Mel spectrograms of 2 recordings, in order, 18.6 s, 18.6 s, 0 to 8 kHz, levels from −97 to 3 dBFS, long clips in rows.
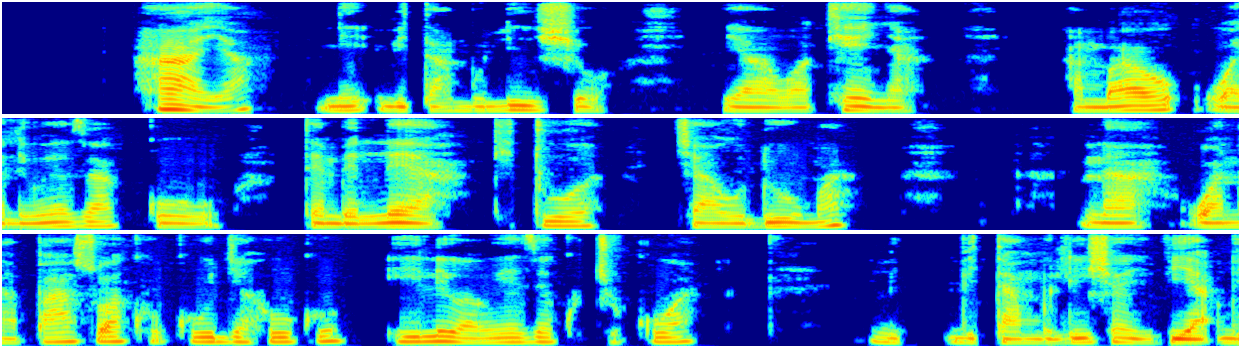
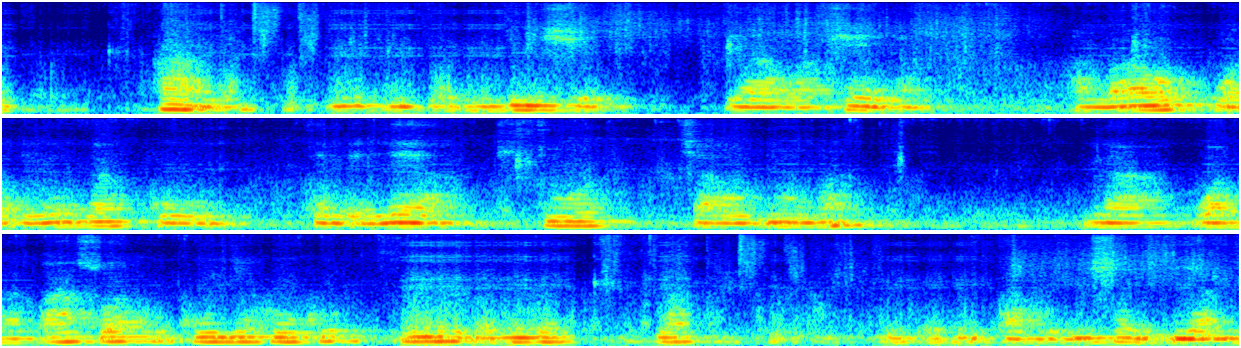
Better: first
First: none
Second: noise reduction (neural separator model SepFormer DNS4)

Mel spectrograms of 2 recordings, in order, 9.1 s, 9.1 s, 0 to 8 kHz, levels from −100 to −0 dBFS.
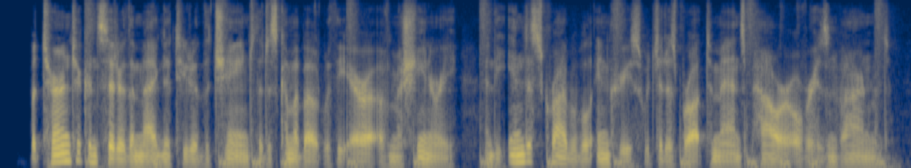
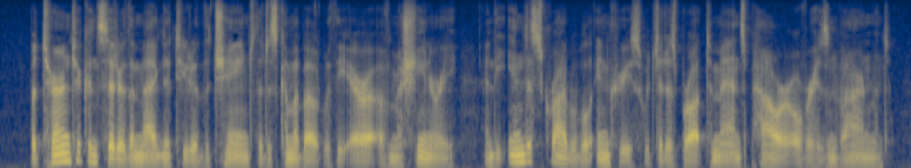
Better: second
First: noise reduction (neural mask model DeepFilterNet 3)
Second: none

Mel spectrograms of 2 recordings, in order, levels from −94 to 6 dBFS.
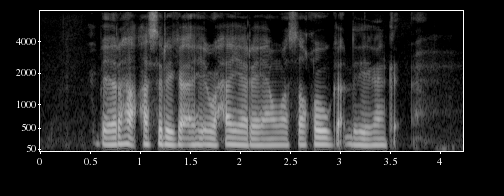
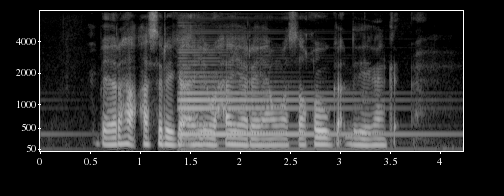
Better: first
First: none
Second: background sound (Acoustic guitar); 7 dB below the speech

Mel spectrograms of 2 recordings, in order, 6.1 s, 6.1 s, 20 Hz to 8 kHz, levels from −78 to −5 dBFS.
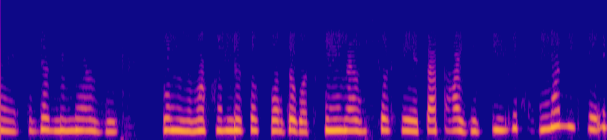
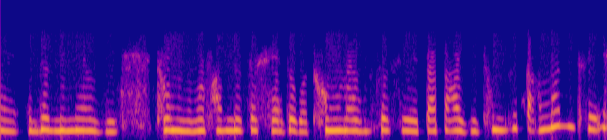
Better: second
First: noise reduction (neural mask model DeepFilterNet 3)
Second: none

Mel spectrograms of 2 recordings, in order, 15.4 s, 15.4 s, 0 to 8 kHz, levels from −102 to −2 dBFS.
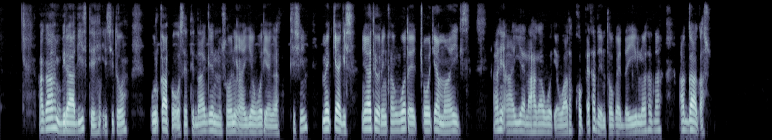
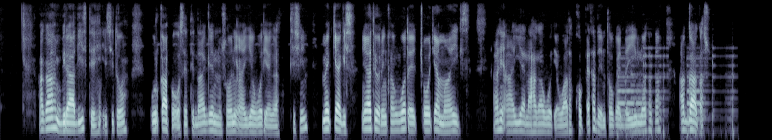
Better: first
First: none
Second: noise reduction (neural mask model RNNoise)

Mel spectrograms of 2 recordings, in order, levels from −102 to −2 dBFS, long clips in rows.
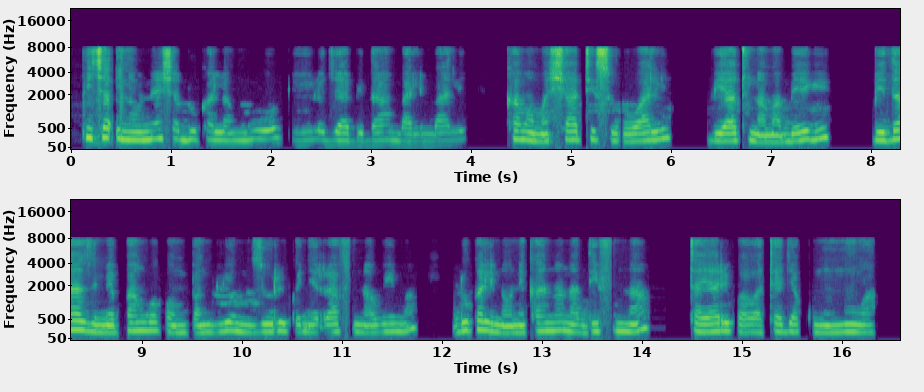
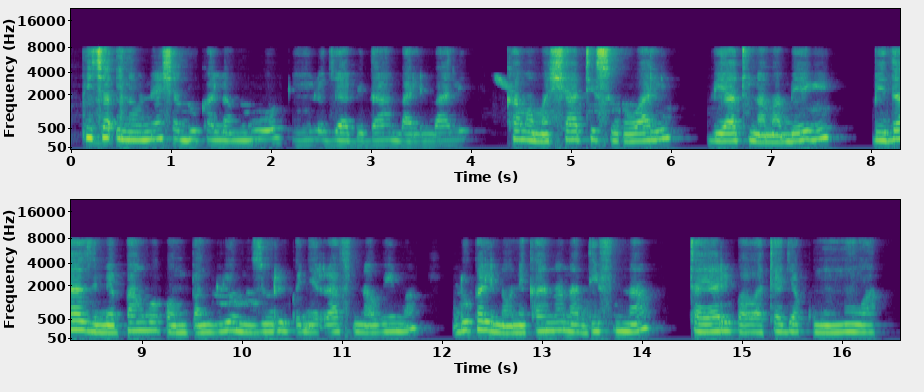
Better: first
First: none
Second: background sound (Bird); 17 dB below the speech // room echo; dies away in 0.3 s

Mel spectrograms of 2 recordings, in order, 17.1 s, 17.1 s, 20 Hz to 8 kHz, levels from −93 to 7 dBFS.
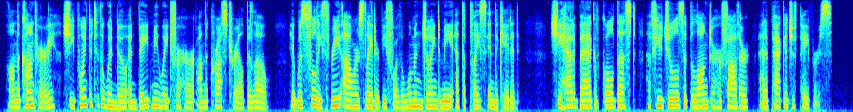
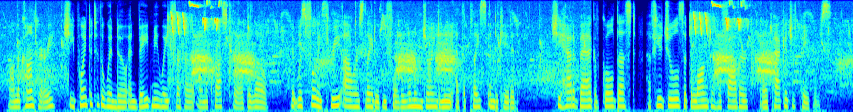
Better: first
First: none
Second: background sound (Chirp, tweet); 2 dB above the speech

